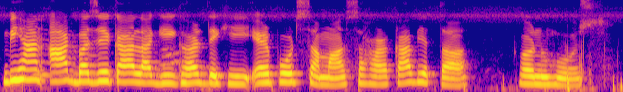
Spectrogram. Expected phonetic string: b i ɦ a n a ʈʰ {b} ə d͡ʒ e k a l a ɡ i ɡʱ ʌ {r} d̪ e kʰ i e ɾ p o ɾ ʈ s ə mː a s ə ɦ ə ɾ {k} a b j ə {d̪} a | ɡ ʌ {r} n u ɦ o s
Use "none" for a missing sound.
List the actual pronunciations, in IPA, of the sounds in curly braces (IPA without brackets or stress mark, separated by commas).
b, ɾ, k, t̪, ɾ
